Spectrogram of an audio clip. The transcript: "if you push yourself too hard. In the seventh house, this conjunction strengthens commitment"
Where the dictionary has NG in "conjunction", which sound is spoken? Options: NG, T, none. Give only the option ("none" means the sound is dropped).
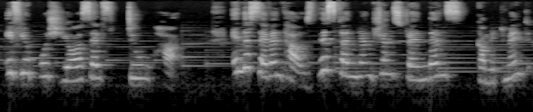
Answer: NG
